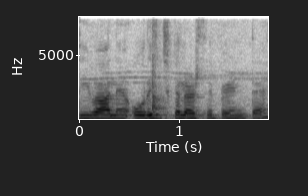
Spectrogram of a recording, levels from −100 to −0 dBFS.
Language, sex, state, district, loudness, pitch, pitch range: Hindi, female, Jharkhand, Sahebganj, -17 LUFS, 210 Hz, 200-215 Hz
